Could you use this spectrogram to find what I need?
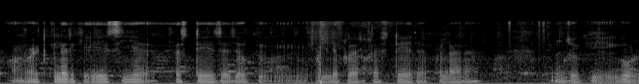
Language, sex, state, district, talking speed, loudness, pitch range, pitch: Hindi, male, Bihar, Begusarai, 195 wpm, -36 LUFS, 105-135 Hz, 120 Hz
